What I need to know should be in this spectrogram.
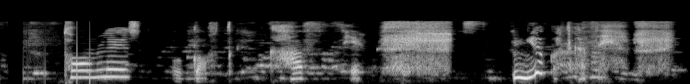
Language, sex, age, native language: Icelandic, female, 8, Icelandic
